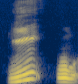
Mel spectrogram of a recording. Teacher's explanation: ஐ இ ஒரே சவுண்ட்ல முடியுது, அவு உ ஒரே சவுண்ட்ல முடியுது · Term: இணை எழுத்து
